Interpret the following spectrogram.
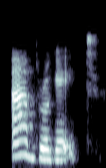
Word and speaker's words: abrogate: antonyms are lengthen append abrogate abrogate stresses on the first syllable and abrogate means to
